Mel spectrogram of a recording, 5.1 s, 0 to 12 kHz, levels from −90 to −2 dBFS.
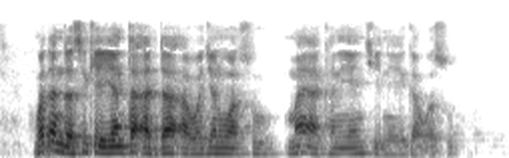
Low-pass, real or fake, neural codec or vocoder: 7.2 kHz; real; none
